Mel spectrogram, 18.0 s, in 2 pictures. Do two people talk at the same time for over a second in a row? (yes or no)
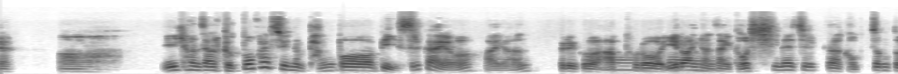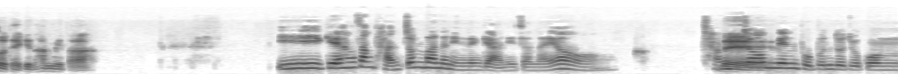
yes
